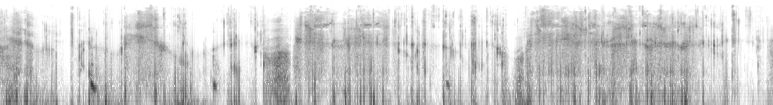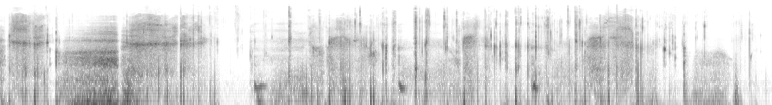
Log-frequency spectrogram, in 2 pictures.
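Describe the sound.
Crunchy biting and chewing as someone tastes food, a continuous run of many dense, crisp crunches heard alone, with brief pauses near the middle and a short gap before the chewing resumes.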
